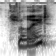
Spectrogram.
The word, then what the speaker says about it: Lloyd: So when there's in Welsh, if there's two L's, it's ll, not walla. It's ll. Wait, hold on. Is how? It's ll. Cl- So say your name's Lloyd. Lloyd? That's a Welsh name. It would be pronounced Floyd.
